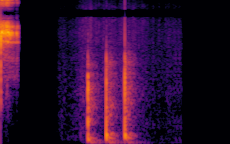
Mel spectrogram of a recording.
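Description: Three quick knocks on a door, evenly spaced about a fifth of a second apart.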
